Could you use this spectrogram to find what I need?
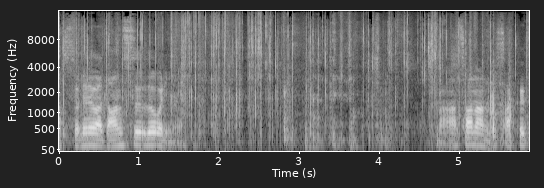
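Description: A foil packet crinkles and rustles in hands.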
